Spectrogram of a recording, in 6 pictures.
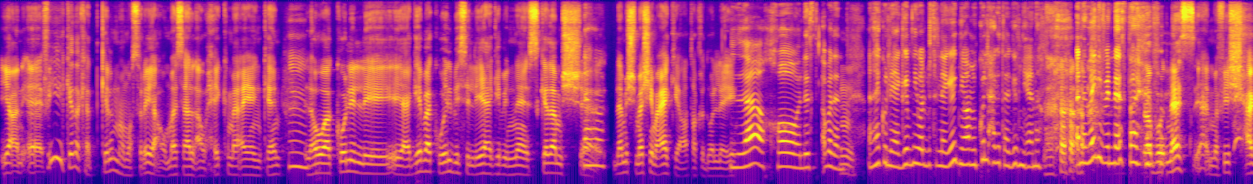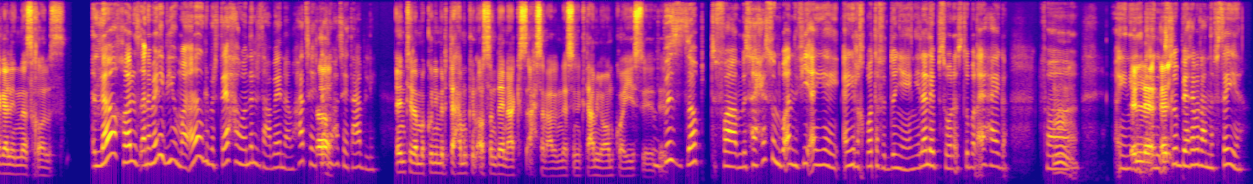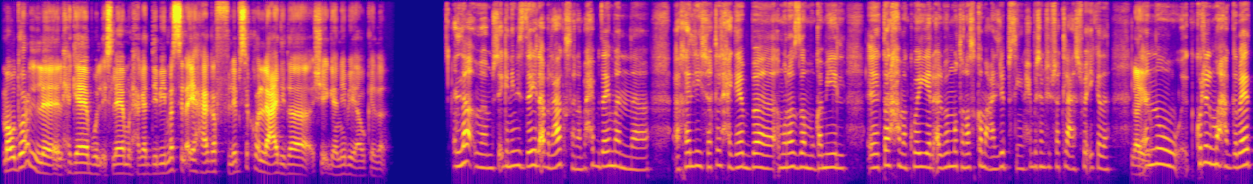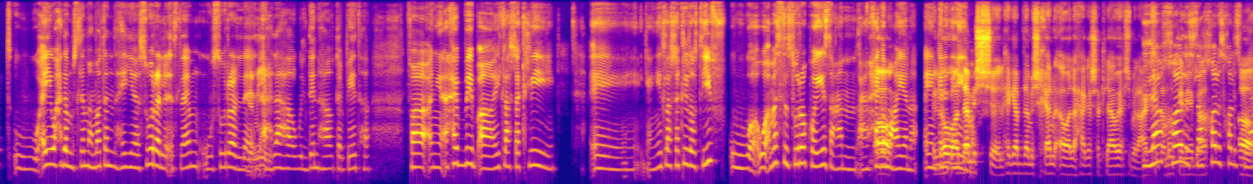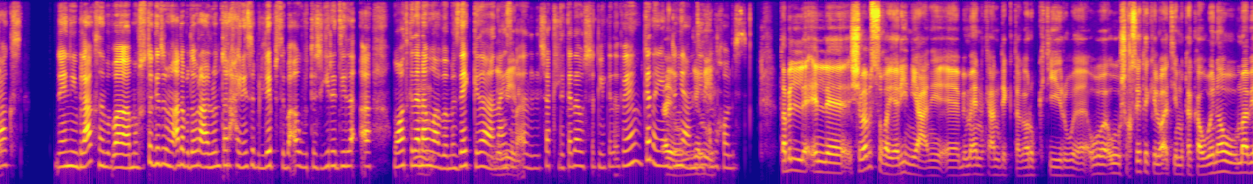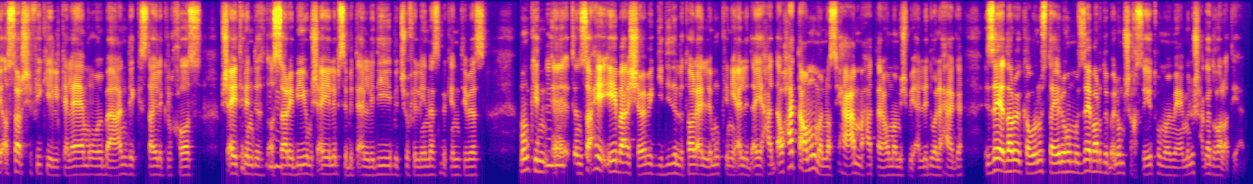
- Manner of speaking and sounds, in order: tapping; laugh; chuckle; laughing while speaking: "طي"; other background noise; in English: "استايلِك"; in English: "Trend"; in English: "استايلهم"
- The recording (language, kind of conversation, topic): Arabic, podcast, إزاي مواقع التواصل بتأثر على مفهومك للأناقة؟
